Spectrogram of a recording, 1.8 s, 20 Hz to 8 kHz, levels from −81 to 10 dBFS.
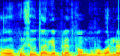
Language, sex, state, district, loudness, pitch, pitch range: Bhojpuri, male, Bihar, East Champaran, -14 LUFS, 150 Hz, 145-155 Hz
